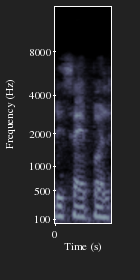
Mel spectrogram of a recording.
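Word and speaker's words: disciple: Pronunciation जो मेरा है डिसाइपल है।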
